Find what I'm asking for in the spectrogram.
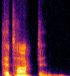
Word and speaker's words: Catoctin: And did I say it right? Catoctin, right? – You absolutely did.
